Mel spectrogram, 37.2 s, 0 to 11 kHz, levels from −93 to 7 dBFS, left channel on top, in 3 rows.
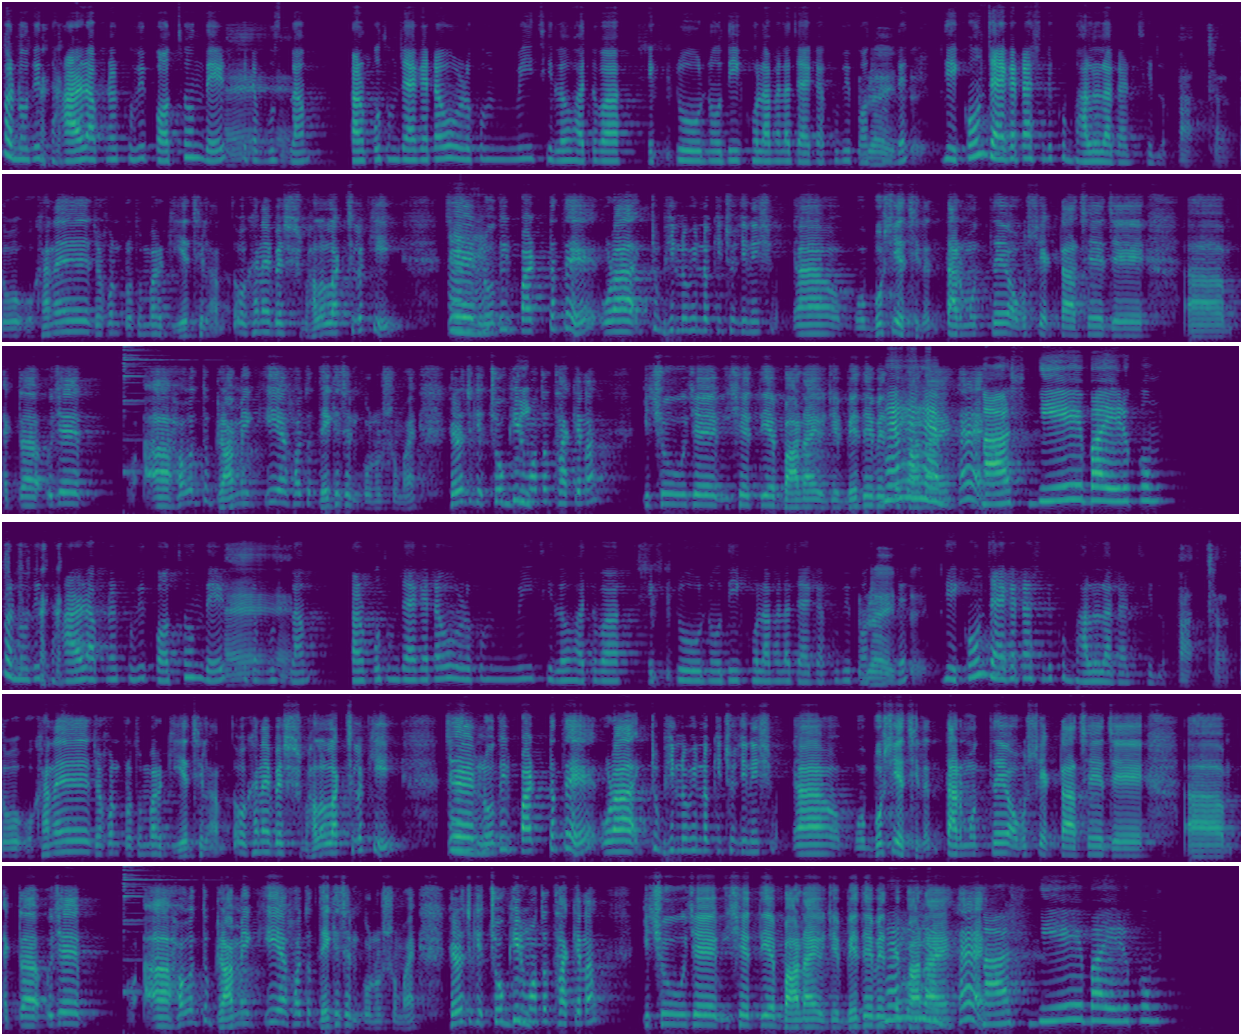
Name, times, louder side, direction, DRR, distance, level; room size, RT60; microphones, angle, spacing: voice 1, 0.0-3.1 3.5-6.2 6.7-9.1 9.4-11.3 16.8-17.2 29.8-30.1 33.5-34.2 34.6-36.4, left 6 dB, 70° left, 10 dB, 1.0 m, -36 dB
voice 2, 2.2-2.9 8.6-9.2 11.8-24.7 24.9-25.6 26.0-30.7 31.2-34.6, right 4 dB, 30° right, 9 dB, 1.1 m, -35 dB
sound 1, 26.0-27.4, right 1 dB, 5° right, 0.9 m, -54 dB
20.0 x 19.0 x 9.1 m, 0.62 s
head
